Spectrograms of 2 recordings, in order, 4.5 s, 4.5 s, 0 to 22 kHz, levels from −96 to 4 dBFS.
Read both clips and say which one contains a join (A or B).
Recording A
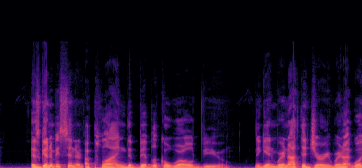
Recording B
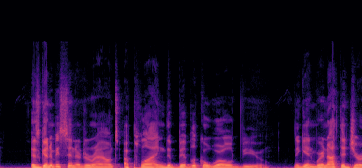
A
